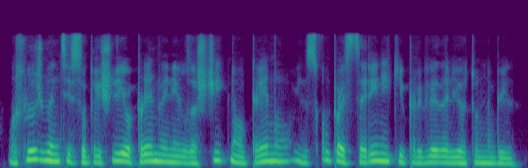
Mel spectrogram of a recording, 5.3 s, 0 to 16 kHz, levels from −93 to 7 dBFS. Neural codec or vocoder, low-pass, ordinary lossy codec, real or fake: codec, 16 kHz, 1 kbps, FreqCodec, larger model; 7.2 kHz; none; fake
